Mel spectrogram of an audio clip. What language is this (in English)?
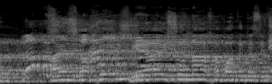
Hebrew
